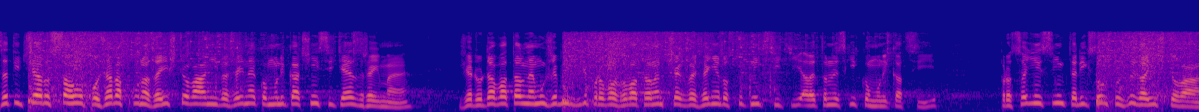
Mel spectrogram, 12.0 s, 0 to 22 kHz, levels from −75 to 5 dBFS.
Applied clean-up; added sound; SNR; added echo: none; Shatter; 10 dB; none.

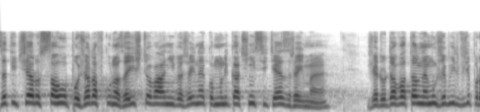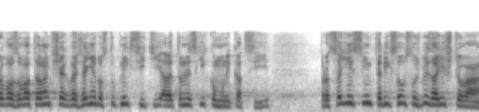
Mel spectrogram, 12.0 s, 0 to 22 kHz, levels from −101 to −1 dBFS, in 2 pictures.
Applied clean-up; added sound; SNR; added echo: none; none; none; none.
